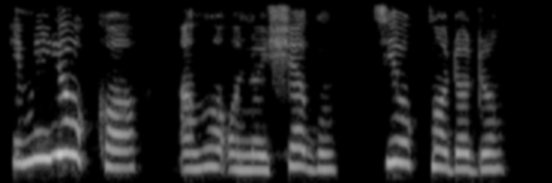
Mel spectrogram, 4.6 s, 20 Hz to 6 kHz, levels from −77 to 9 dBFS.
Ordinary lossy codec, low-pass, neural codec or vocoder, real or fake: none; 5.4 kHz; vocoder, 44.1 kHz, 128 mel bands every 256 samples, BigVGAN v2; fake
